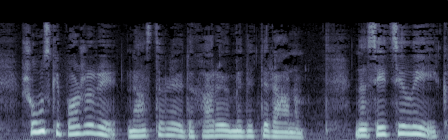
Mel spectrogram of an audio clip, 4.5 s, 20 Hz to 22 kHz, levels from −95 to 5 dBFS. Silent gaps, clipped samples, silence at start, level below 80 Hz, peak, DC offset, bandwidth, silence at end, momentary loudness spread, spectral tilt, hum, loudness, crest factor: none; under 0.1%; 0 s; -54 dBFS; -6 dBFS; under 0.1%; 11.5 kHz; 0 s; 7 LU; -7 dB/octave; none; -21 LUFS; 14 dB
